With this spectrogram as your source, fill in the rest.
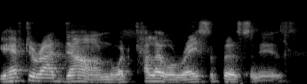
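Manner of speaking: ordinary delivery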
